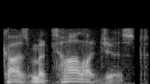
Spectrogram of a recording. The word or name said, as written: cosmetologist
